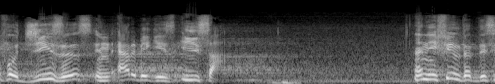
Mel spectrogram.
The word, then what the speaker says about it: Isa: Esau, if that is his name, and you are taking exception to Isa, a pronunciation in Arabic of that Hebrew name Esau, Isa, where do you get Jesus from now?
